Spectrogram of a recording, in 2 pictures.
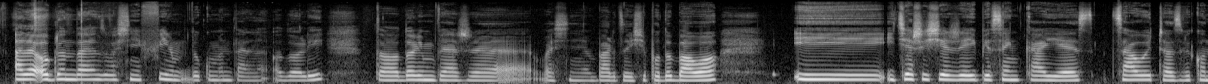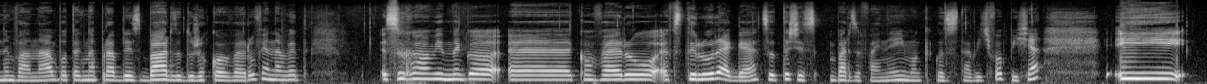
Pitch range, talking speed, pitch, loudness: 195-230 Hz, 135 wpm, 210 Hz, -13 LUFS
